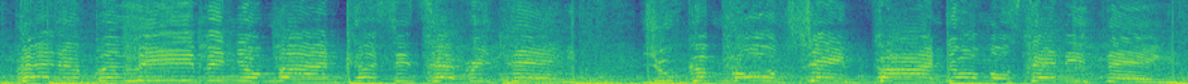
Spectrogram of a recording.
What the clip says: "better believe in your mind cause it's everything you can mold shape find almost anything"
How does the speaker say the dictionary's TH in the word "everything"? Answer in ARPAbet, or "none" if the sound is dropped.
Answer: TH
